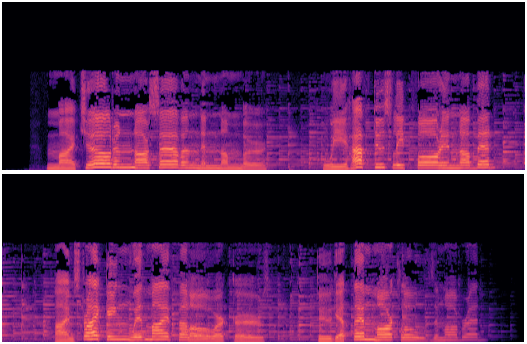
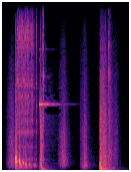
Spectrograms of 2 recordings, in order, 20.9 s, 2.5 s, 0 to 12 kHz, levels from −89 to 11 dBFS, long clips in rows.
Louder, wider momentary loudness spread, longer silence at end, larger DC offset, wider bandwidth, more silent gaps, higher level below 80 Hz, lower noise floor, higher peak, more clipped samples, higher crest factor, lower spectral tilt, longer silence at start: first, -18 LUFS vs -22 LUFS; second, 18 LU vs 21 LU; first, 0.95 s vs 0.3 s; neither; second, 7.4 kHz vs 12 kHz; neither; second, -62 dBFS vs -42 dBFS; first, -68 dBFS vs -42 dBFS; about the same, 0 dBFS vs 0 dBFS; neither; second, 18 dB vs 24 dB; about the same, -4.5 dB/octave vs -4 dB/octave; first, 0.9 s vs 0.15 s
